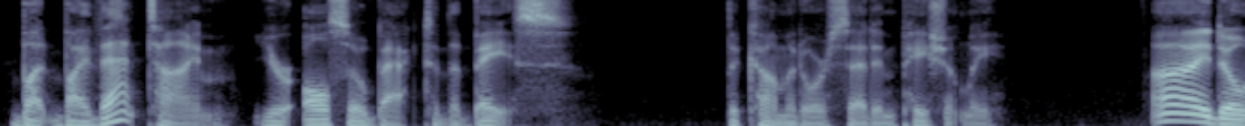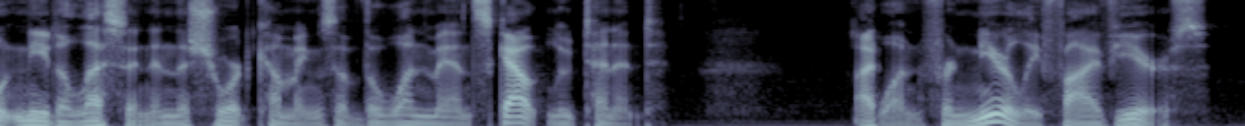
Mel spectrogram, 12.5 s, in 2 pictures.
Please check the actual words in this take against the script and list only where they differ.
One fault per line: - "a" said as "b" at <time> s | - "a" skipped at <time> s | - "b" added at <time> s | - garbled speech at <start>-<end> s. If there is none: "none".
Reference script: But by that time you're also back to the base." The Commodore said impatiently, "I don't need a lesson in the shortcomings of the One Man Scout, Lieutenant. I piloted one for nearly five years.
- "piloted" skipped at 10.6 s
